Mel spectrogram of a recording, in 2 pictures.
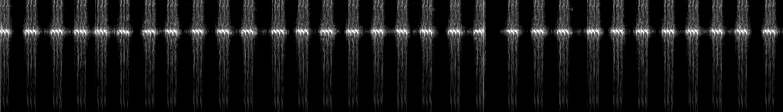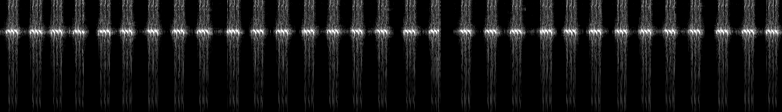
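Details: Long run of cricket chirps used as a rat repellent: high, piercing, evenly spaced pulses around four each second, continuing without pause over a quiet background.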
